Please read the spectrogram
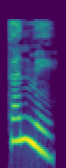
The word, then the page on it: ತನ್ಮೆ: tanme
